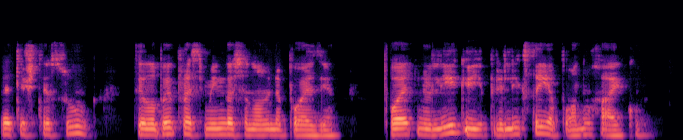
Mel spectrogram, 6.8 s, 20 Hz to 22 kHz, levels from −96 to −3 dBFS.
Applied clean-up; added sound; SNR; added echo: none; none; none; none.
